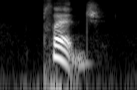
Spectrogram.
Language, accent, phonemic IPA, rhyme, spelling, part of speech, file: English, US, /plɛd͡ʒ/, -ɛdʒ, pledge, verb / noun, En-us-pledge.ogg
- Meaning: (verb) 1. To make a solemn promise (to do something) 2. To deposit something as a security; to pawn 3. To give assurance of friendship by the act of drinking; to drink to one's health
